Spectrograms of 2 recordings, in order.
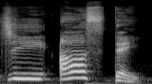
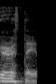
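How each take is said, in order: First: Earth is said like 'Gias', Japanese-style. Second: Earth is said with its usual English sounds.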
